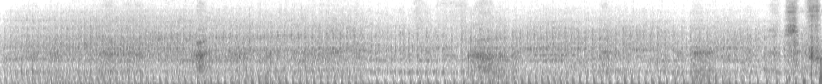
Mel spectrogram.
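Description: A motorcycle putters along a greasy, slippery dirt trail in first gear, a close, steady low engine thrum with a rapid pulsing beat running throughout.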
